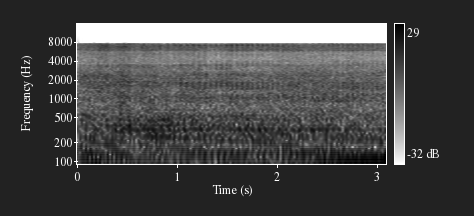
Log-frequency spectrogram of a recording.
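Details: SYM Maxsym 400i scooter, which had spark and a working injector but no start, now running after the problem was solved: steady, even idle with no misses or stumbles, settled and running smoothly.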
